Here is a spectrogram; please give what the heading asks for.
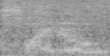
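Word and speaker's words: FD.io: I actually checked the fast time schedule from last year, and FDIO, or FIDO, as they pronounce it themselves, we're here.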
